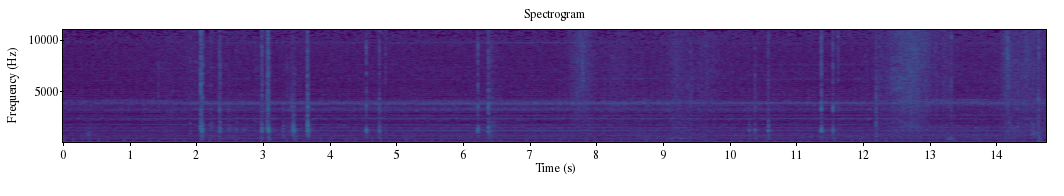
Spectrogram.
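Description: Room tone: a steady low hum with a few faint, scattered clicks and taps.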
